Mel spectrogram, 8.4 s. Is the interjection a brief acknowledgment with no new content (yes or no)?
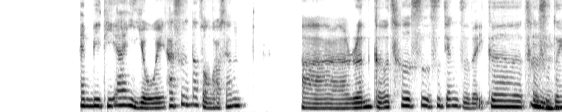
no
